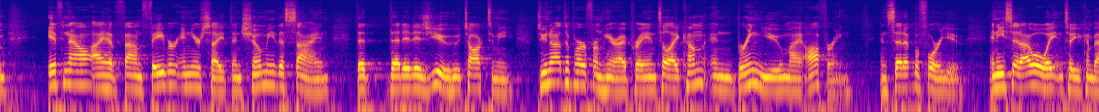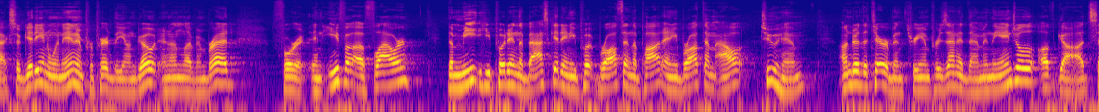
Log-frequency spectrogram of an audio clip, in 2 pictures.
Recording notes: Live from The Summit Church in Dover, OH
